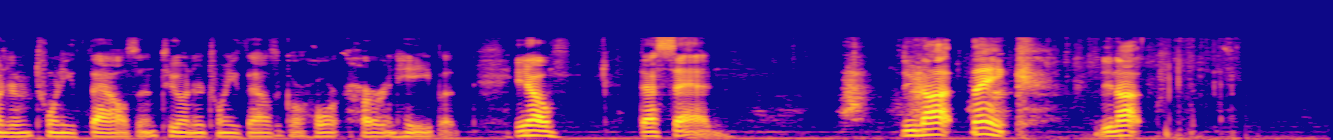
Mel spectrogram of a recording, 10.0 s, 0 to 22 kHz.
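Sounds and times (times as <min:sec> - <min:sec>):
speech: 0:00.0 - 0:05.6, 0:06.4 - 0:08.7
dog barking and whimpering: 0:05.6 - 0:07.8.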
